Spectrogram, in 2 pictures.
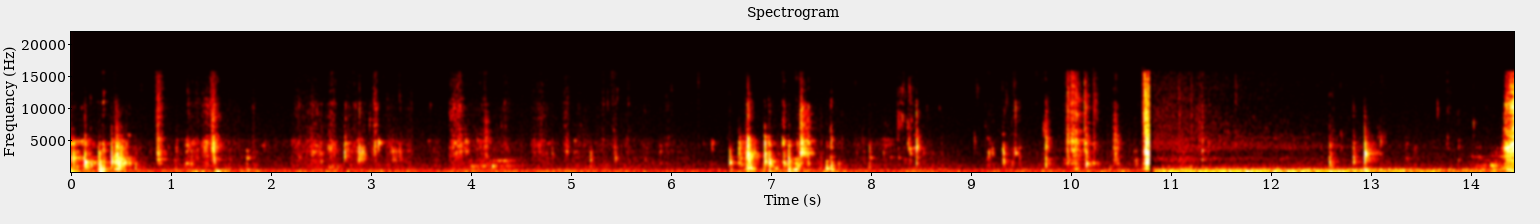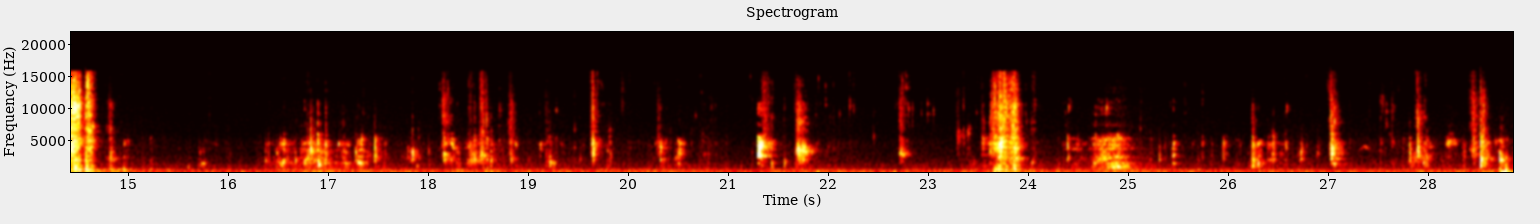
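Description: Close-miked chewing and mouth sounds of someone eating a seafood boil in sauce, in irregular bouts of sharp smacks and clicks with short pauses between.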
